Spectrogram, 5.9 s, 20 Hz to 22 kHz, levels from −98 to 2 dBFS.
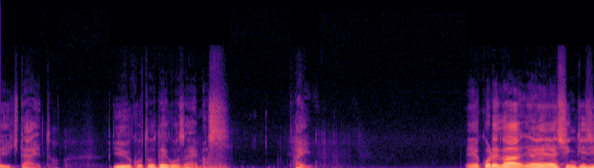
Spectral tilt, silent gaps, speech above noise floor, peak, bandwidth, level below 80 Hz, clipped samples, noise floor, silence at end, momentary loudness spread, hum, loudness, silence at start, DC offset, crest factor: -6.5 dB/octave; none; 53 dB; -6 dBFS; 10.5 kHz; -56 dBFS; under 0.1%; -73 dBFS; 0 s; 21 LU; none; -20 LUFS; 0 s; under 0.1%; 18 dB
